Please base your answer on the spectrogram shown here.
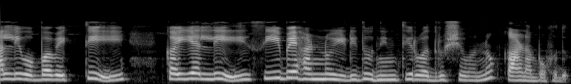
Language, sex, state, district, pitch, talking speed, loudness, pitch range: Kannada, female, Karnataka, Bangalore, 230 Hz, 95 wpm, -19 LUFS, 210-250 Hz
